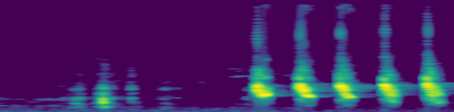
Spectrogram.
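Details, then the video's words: Sooty-headed bulbul call used to lure birds: a few soft chirps, then five loud, evenly spaced bright notes that dip slightly in pitch, each about a fifth of a second apart. "Suara PANGGILAN dan pikat ampuh burung KUTILANG"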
